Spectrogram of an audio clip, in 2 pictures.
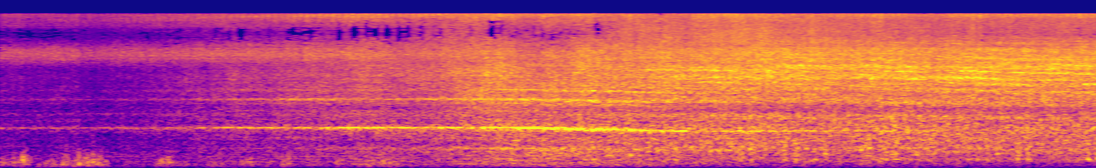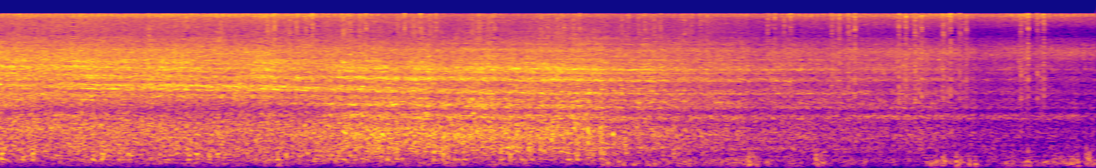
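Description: A freight train of container wagons and tank wagons rolling past on an electrified line. A steady tone dips in pitch about six seconds in. The train's rolling noise is loudest through the middle and eases off near the end as the train draws away.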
